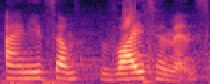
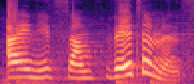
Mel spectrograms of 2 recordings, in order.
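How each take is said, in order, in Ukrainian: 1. Вимовляється з американською вимовою. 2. Вимовляється з британською вимовою. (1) "в American English" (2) "це буде British English"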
